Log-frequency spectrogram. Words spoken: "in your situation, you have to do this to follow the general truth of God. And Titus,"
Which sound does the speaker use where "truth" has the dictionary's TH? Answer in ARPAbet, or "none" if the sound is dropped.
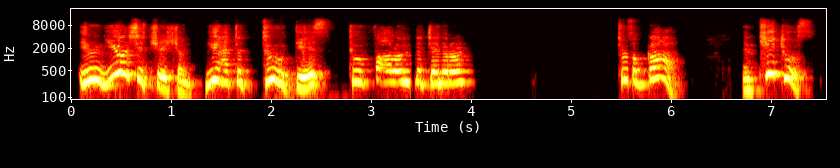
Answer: S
